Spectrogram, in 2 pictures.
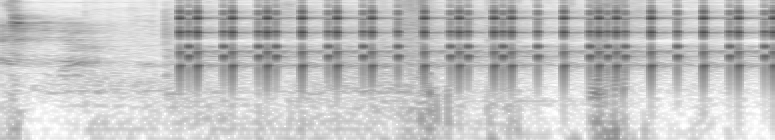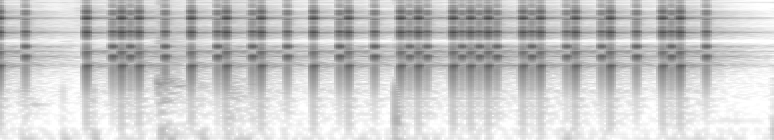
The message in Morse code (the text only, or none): PONADTO KOMISJA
